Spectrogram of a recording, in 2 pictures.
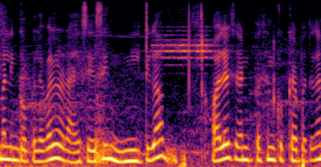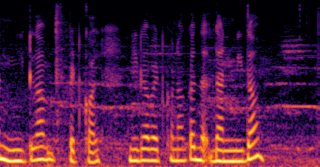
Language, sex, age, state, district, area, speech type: Telugu, female, 18-30, Telangana, Medchal, urban, spontaneous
